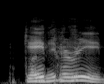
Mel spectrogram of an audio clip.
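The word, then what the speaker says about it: gai Paris: Gay Paris meeting. It's gay Paris, French pronunciation.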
